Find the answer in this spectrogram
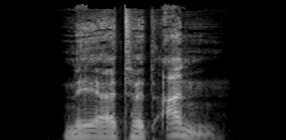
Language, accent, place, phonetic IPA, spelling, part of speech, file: German, Germany, Berlin, [ˌnɛːɐtət ˈan], nähertet an, verb, De-nähertet an.ogg
- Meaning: inflection of annähern: 1. second-person plural preterite 2. second-person plural subjunctive II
